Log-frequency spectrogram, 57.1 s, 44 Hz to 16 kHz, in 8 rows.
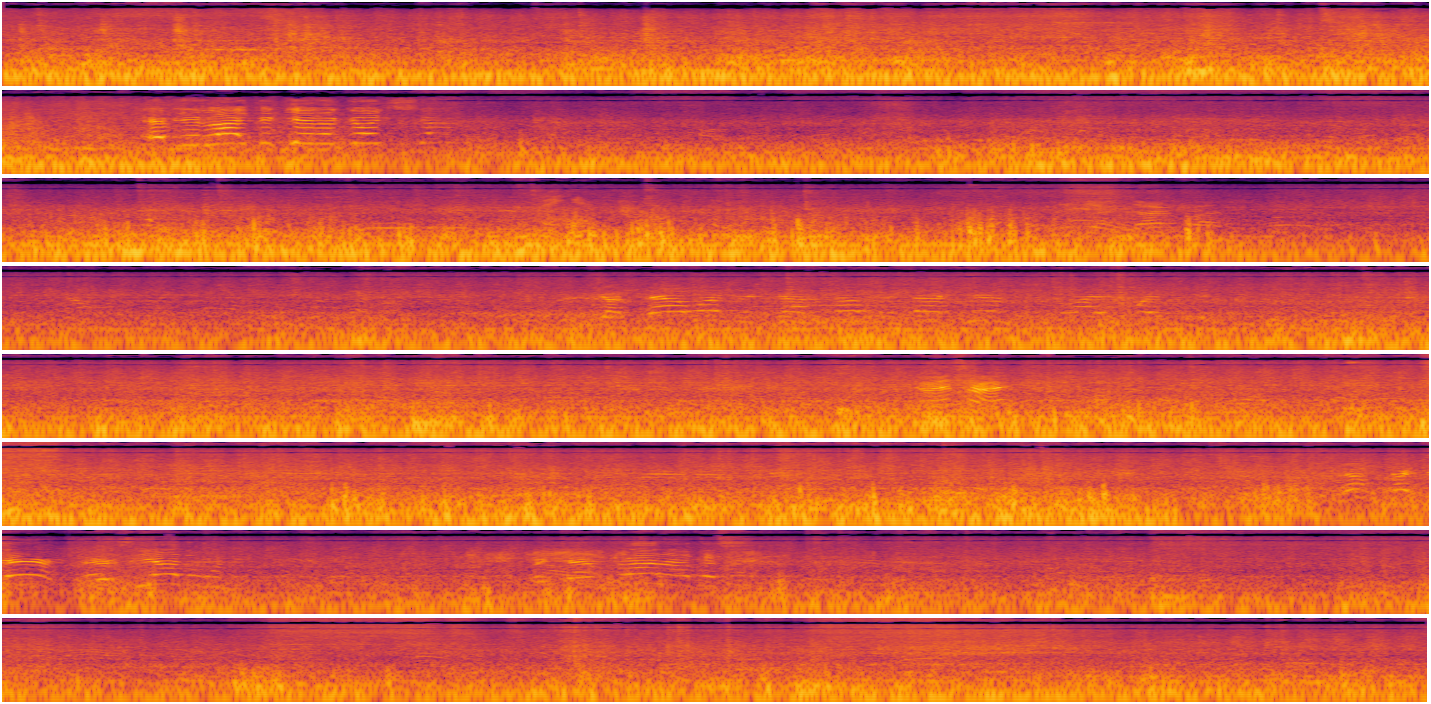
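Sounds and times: moving train rumble: 0:00.0 - 0:57.0
people talking: 0:07.8 - 0:09.5, 0:16.0 - 0:17.6, 0:19.5 - 0:27.8, 0:30.1 - 0:35.3, 0:38.2 - 0:41.2, 0:42.1 - 0:48.8
wind on microphone: 0:09.4 - 0:21.6, 0:27.7 - 0:42.6, 0:46.6 - 0:57.0.

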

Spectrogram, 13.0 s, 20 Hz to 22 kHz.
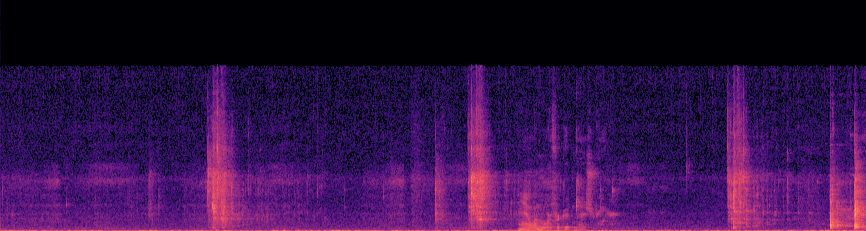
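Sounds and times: liquid splashing in shaker: 0:03.0 - 0:04.8, 0:10.9 - 0:12.3
cider pouring into metal: 0:10.9 - 0:12.2.

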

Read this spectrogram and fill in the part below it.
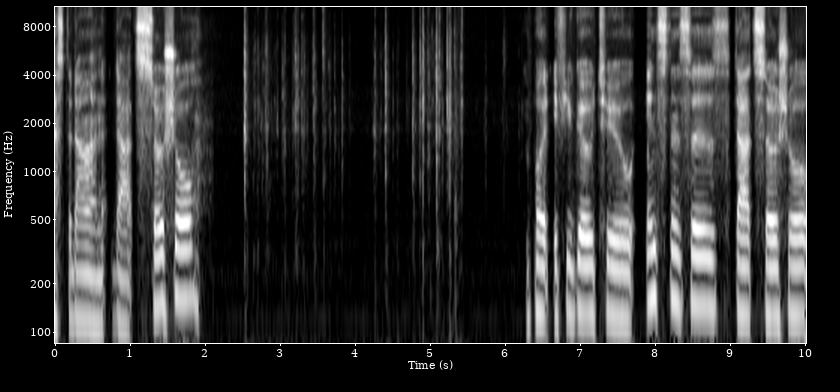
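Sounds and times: computer keyboard typing: 0:02.5 - 0:06.1.

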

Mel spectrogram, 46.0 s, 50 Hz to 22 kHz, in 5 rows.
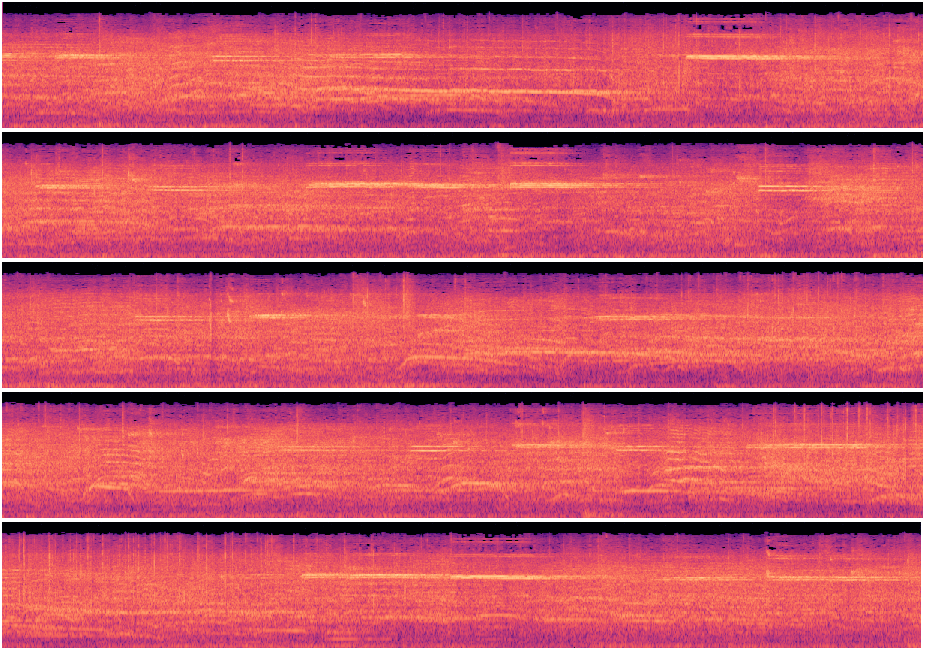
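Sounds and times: spectators cheering: 0:00.0 - 0:15.6, 0:17.0 - 0:46.0
volleyballs being hit and bounced: 0:21.6 - 0:23.1.

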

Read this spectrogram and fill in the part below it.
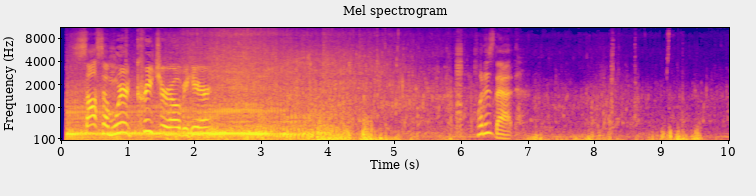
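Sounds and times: wind buffeting microphone: 0:00.1 - 0:06.1, 0:06.8 - 0:10.0
water washing along kayak hull: 0:00.1 - 0:10.0.

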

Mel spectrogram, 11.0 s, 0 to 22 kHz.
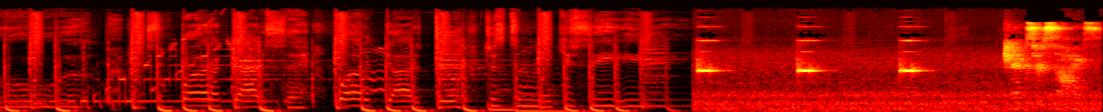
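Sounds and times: short electronic beeps: 0:07.0 - 0:07.3, 0:08.0 - 0:08.4, 0:09.0 - 0:09.4.

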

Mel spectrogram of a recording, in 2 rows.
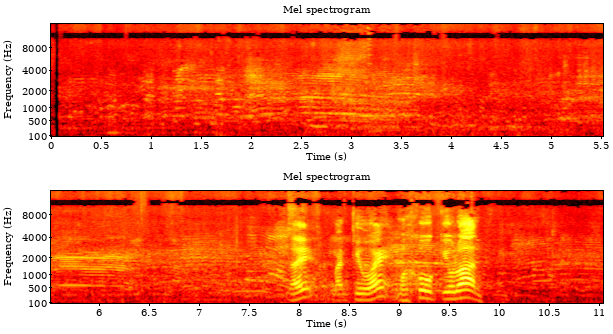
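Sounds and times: crowd chatter: 0:00.0 - 0:11.0
sheep bleating: 0:01.2 - 0:03.9, 0:05.1 - 0:07.8, 0:08.6 - 0:10.6.

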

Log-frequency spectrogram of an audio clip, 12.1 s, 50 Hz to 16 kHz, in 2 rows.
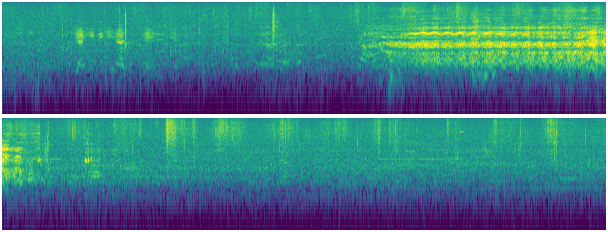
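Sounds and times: horse whinnying: 0:03.6 - 0:06.5.

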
